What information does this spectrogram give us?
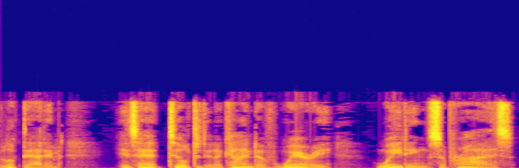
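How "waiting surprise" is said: ordinary delivery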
